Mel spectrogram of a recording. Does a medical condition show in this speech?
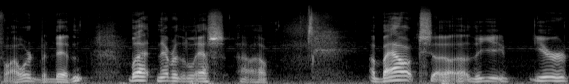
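Yes: spasmodic dysphonia; vocal folds slam together.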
